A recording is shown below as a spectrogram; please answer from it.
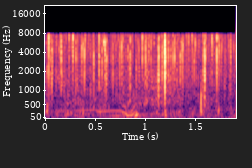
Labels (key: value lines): label: biophony, cascading saw
recorder: SoundTrap 600 or HydroMoth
